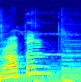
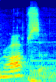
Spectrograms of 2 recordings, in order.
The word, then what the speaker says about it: Robson: And as always, I'm Robin. That's not my name. I'm Robson.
